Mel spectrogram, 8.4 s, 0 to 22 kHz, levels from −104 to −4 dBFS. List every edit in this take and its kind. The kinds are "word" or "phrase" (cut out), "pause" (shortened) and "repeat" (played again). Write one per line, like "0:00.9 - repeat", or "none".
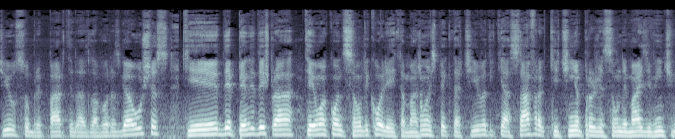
0:03.3 - word
0:05.2 - word
0:06.8 - word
